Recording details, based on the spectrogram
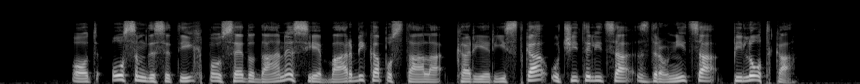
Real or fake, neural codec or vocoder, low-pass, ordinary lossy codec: real; none; none; none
